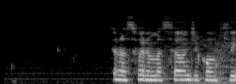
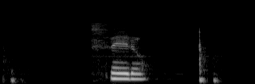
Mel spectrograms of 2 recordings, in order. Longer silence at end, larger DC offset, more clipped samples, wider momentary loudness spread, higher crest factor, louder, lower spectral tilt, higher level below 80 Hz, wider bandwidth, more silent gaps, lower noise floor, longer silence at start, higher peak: second, 0 s vs 0.4 s; neither; neither; second, 3 LU vs 19 LU; about the same, 16 dB vs 18 dB; first, -19 LUFS vs -24 LUFS; about the same, -6.5 dB/octave vs -7.5 dB/octave; first, -46 dBFS vs -80 dBFS; first, 9.2 kHz vs 7.2 kHz; second, none vs 0.64-0.89 s; second, -61 dBFS vs -69 dBFS; first, 1.15 s vs 0.1 s; first, -6 dBFS vs -10 dBFS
